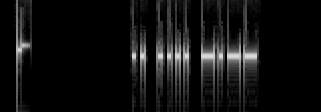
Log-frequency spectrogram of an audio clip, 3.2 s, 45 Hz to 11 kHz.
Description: Morse code, heard as a keyed tone, about 28 wpm, 700 Hz. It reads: IHY
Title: USA Call Sign Postfixes - 3 Letters 28wpm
